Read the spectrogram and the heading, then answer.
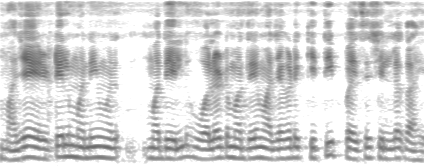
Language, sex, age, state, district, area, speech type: Marathi, male, 18-30, Maharashtra, Yavatmal, rural, read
